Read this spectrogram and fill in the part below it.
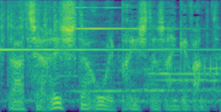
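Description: A grave male gospel narrator in a radio play. The voice is low and gravelly, measured in its storytelling, with music clearly behind. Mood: grave, narrating. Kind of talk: scripted radio drama narration.

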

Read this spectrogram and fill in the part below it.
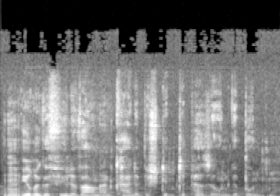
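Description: A man playing a serene, wise monastery elder in a radio drama, speaking in a measured, courteous and discreet way. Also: rumbling low, vocal fry, a little mellow, soft background music.

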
